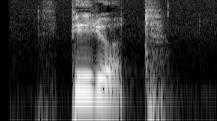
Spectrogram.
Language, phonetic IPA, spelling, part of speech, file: Russian, [f⁽ʲ⁾pʲɪˈrʲɵt], вперёд, adverb, Ru-вперёд.ogg
- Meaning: 1. forward 2. from now on, for the future 3. in advance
